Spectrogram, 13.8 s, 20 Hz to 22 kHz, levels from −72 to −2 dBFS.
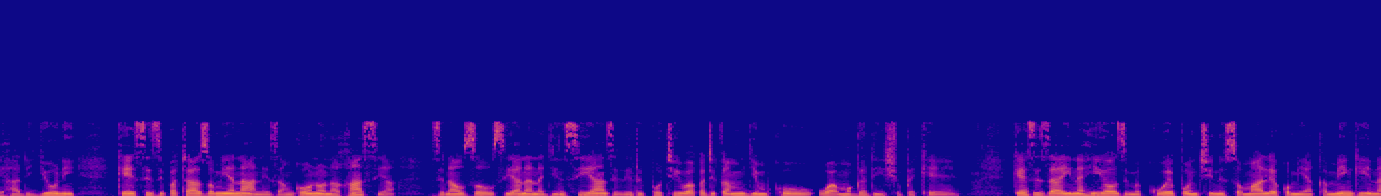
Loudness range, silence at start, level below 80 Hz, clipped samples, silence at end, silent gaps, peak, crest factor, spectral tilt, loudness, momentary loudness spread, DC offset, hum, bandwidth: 3 LU; 0 s; -68 dBFS; under 0.1%; 0 s; none; -12 dBFS; 16 dB; -5 dB/octave; -29 LUFS; 10 LU; under 0.1%; none; 8.8 kHz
